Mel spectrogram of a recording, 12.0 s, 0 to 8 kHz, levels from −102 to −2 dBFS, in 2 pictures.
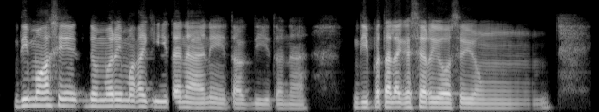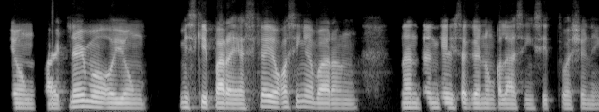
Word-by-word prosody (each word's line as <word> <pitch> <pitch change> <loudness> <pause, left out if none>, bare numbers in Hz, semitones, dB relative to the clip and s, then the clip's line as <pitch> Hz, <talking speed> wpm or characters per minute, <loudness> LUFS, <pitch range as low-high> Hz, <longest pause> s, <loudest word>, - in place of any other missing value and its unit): di 170 +3 +3
mo 180 0 +5
kasi 180 -2 +1
dun 160 0 0
mo - - +6
rin 165 - +3
makikita 150 -2 0
na 125 -2 +1
ano 130 - -5
eh, - - -11
tawag 115 -1 -5
dito, 110 0 -8
na 105 0 -9 0.5
hindi 135 +1 0
pa 140 - +1
talaga 135 -1 +4
seryoso 130 -2 +3
yung 120 -1 -2 1.2
yung 120 -1 -1
partner 115 +7 +1
mo 135 -3 +3
o 125 - +3
yung 120 -1 -1 0.3
miski 130 0 -1
parehas 120 -3 +3
kayo 145 -4 +3
kasi 140 +1 -2
nga 140 - -1
parang 120 -2 -2 0.4
nandun 125 0 -2
kayo 130 - +2
sa - - 0
ganong 120 -1 -2
klaseng 115 -1 -4
sitwasyon 110 +1 -8
125 Hz, 175 wpm, -25 LUFS, 115-140 Hz, 1.2 s, mo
